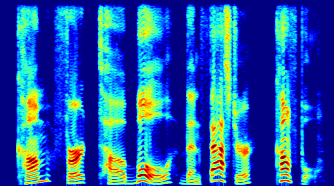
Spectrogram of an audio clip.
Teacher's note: The middle vowel just vanishes.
